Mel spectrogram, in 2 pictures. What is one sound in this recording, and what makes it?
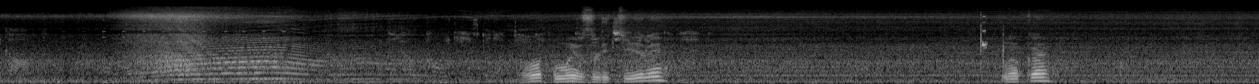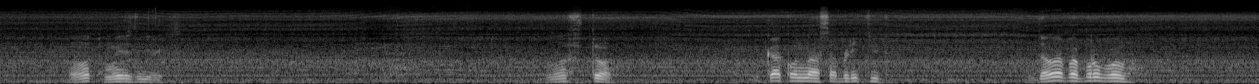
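A drone's propellers whir steadily overhead.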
